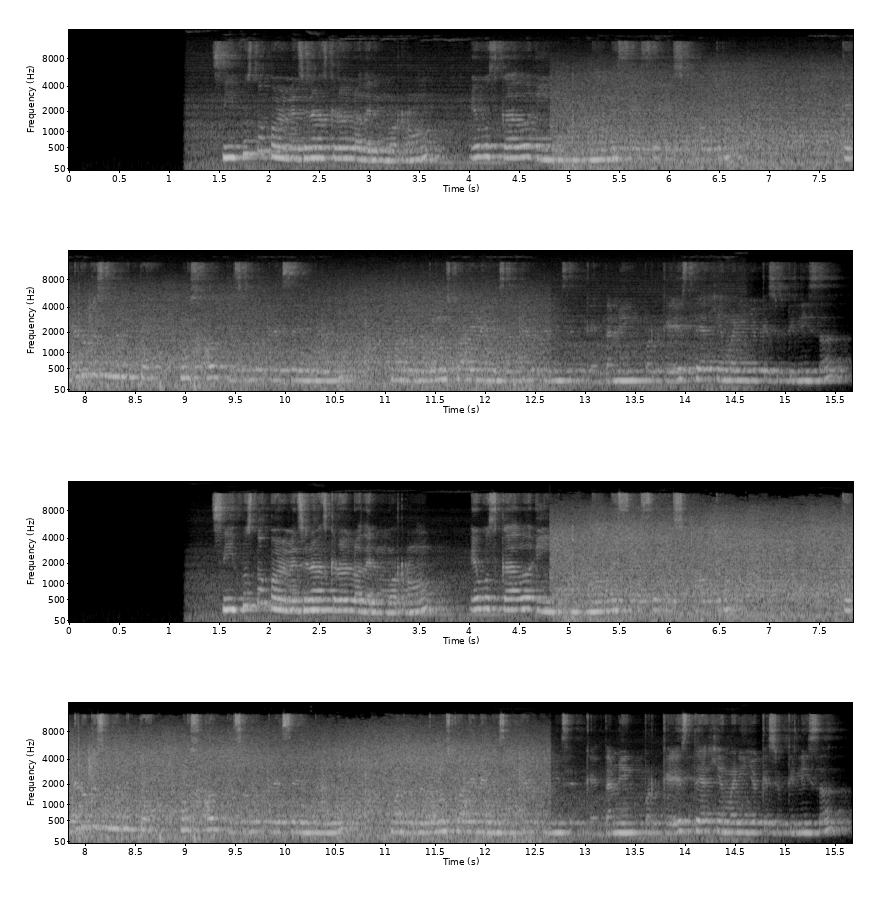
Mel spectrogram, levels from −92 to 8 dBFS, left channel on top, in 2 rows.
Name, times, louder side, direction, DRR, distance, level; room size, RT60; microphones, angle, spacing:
sound 1, 1.1-14.6, left 1 dB, 60° left, 5.5 m, -46 dB
voice 1, 1.5-3.6 4.0-6.7 7.7-10.7 11.0-15.5, right 1 dB, 35° right, 4 dB, 4.1 m, -29 dB
Ocean / Boat Water vehicle, 4.8-12.7, right 4 dB, 65° right, 1.5 m, -32 dB
22.5 x 21.5 x 7.2 m, 1.2 s
head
